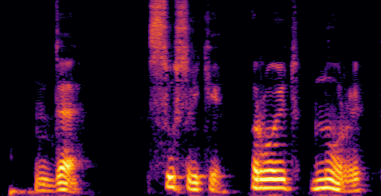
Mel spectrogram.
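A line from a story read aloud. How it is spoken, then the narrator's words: Plain. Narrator (Russian): сказала она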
